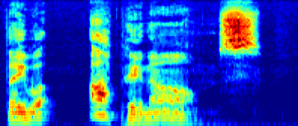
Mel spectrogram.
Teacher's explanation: The stress is on up and arms.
